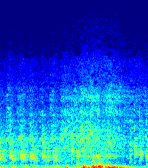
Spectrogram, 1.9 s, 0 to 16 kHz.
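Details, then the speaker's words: Camaro with 10.3L supercharged big-block V8, first fire-up: churning on the starter with uneven catches trying to fire after distributor corrected from firing on exhaust stroke; sounds much better, nearly running. "trying to fire yeah it sounded a lot better already"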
